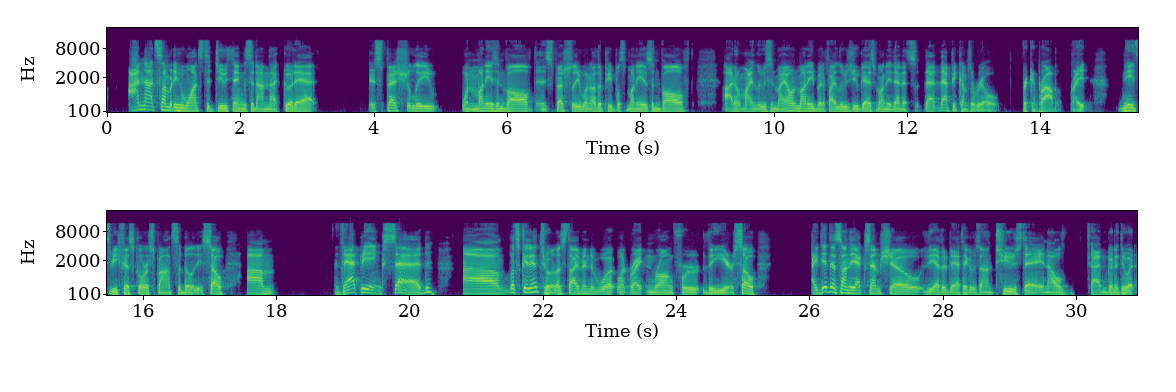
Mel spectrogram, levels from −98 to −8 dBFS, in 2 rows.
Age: 40-59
